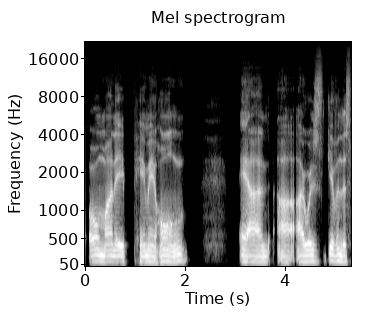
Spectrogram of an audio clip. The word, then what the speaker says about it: Om Mani Padme Hum: It's spelled Om Mani Padme Hum, but it's pronounced Om Mani Padme Hum.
